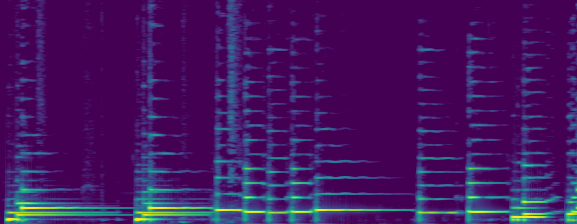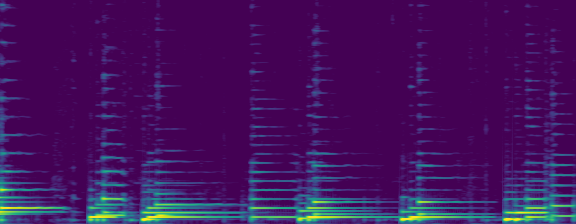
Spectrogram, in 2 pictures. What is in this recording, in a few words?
balalaika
